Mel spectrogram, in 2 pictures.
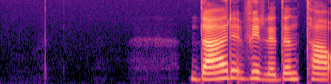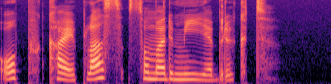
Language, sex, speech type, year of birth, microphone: Norwegian, female, read, 1984, Sennheiser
